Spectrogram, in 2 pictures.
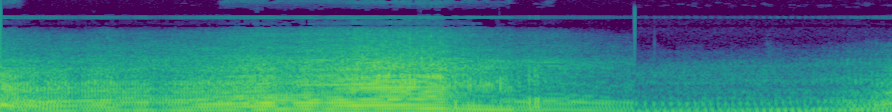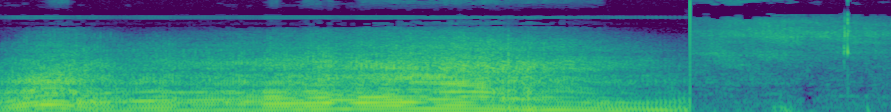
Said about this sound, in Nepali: मिठो हान्ने भएछ यो बाइक राम्रो भएर होला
